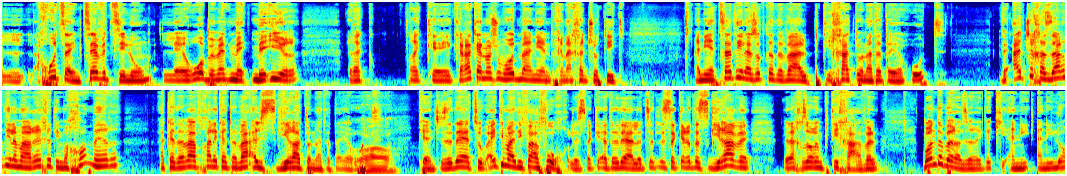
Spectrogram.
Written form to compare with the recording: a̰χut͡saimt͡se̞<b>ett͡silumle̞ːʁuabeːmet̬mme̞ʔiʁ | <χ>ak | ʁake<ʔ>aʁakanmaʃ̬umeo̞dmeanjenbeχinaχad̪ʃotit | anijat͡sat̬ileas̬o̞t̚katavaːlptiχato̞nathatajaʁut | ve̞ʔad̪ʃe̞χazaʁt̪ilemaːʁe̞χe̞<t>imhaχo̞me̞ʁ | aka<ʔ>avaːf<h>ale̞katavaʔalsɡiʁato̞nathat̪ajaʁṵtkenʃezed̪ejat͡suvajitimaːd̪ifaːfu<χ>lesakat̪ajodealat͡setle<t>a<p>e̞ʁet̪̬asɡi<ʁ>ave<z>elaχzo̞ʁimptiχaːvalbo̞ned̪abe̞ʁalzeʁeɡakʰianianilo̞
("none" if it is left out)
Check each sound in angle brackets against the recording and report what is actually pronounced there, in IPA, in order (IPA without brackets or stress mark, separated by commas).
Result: v, ʁ, k, t, t, χ, χ, s, k, ʁ, v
